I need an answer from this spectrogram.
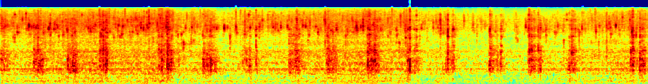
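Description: Chopped scallions sizzling in hot oil in a stainless saucepan, with a hand-twisted pepper mill grinding over the pan in short clicking strokes, about three a second.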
